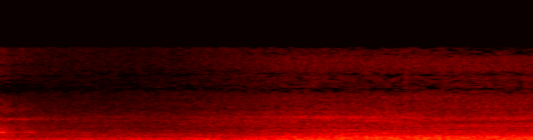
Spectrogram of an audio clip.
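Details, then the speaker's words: Chinese diesel air heater, running wide open at full output with all red bars lit: steady, even roar of combustion and fan that builds slightly then holds smooth, no knocks or stumbles, hot air coming out; normal running at full output. "this was cranking okay she's wide open now you see all the red bars"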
